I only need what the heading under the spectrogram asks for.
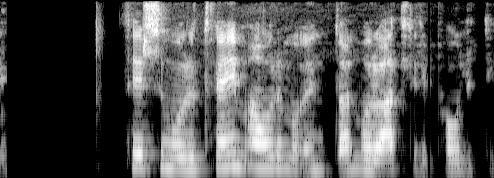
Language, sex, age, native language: Icelandic, female, 50-59, Icelandic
